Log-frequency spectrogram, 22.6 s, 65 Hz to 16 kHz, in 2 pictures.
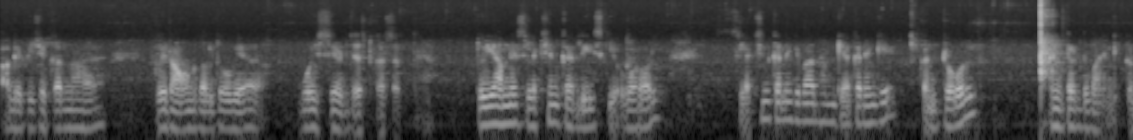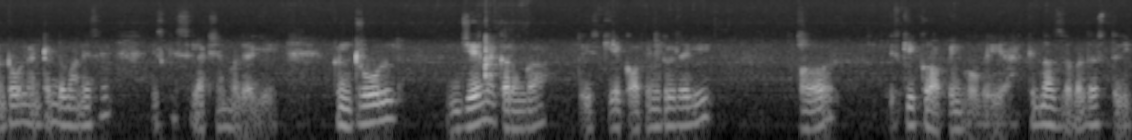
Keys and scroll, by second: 10.4 ctrl+Return, 15.9 ctrl+j.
